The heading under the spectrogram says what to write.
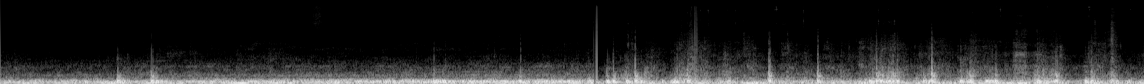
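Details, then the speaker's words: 2009 Toyota Yaris driving over rough road: heavy road rumble with irregular dull thumps like the strut seat being hammered; torn strut mount (shock support) rubber letting the strut knock. "jadi suaranya emang kayak dudukan siapanya itu dipukul-pukul pakai karya tuk tuk tuk"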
